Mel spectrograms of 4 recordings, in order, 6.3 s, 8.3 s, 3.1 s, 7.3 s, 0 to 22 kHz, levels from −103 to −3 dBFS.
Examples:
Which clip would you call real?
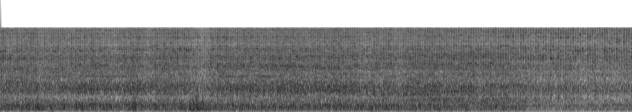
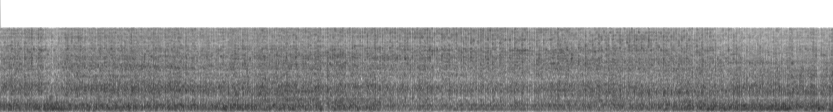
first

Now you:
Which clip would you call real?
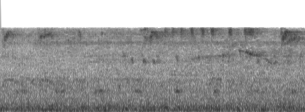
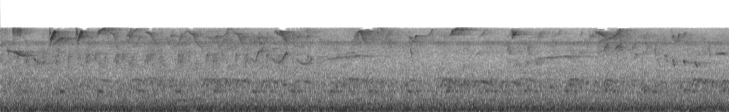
second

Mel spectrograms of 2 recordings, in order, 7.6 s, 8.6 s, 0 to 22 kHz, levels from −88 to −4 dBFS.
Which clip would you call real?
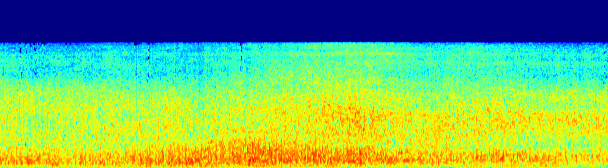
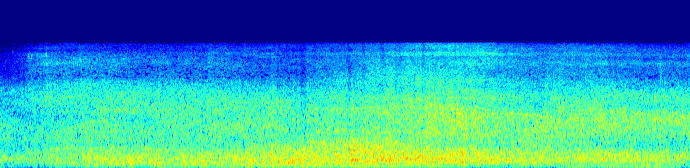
second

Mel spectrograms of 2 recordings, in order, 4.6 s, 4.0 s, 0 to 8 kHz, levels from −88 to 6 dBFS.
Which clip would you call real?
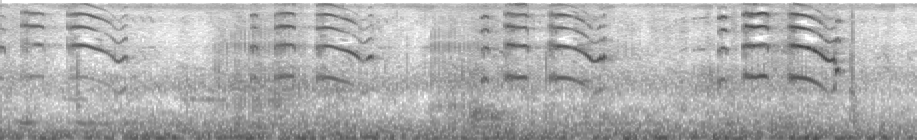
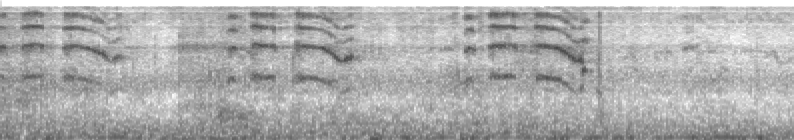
first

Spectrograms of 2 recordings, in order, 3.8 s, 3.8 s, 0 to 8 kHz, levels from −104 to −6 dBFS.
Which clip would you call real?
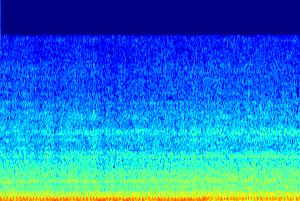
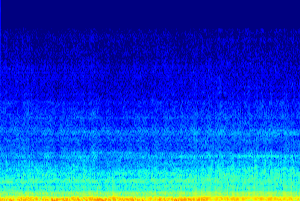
first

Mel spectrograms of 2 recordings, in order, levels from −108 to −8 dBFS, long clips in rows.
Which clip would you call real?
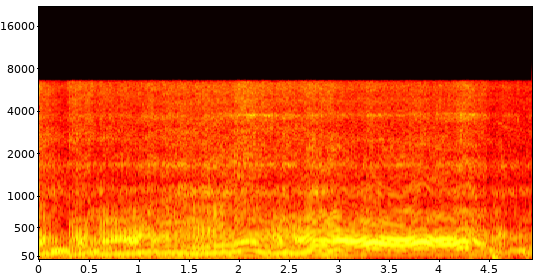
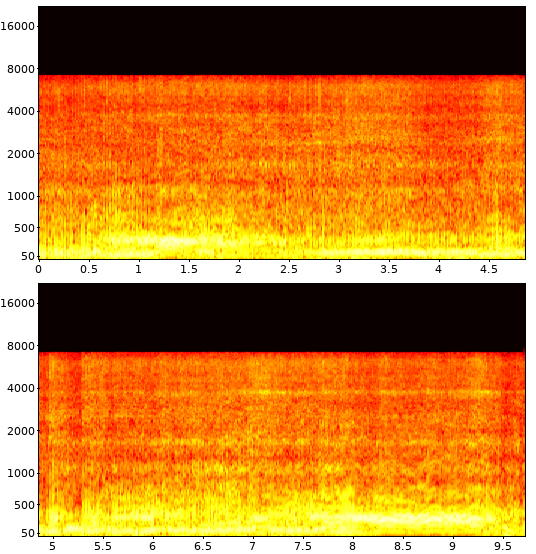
first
